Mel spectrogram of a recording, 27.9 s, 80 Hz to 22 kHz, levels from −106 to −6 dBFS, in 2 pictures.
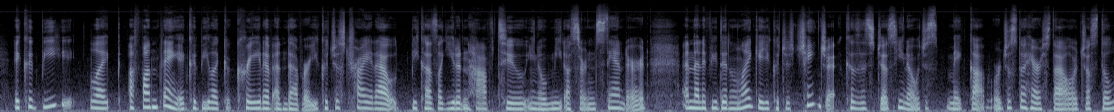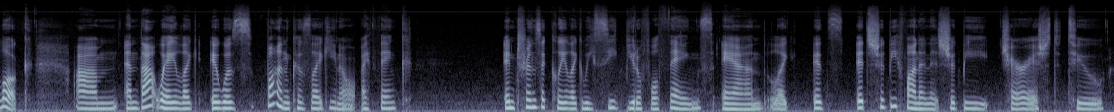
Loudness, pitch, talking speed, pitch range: -38 LUFS, 210 Hz, 200 wpm, 195-225 Hz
